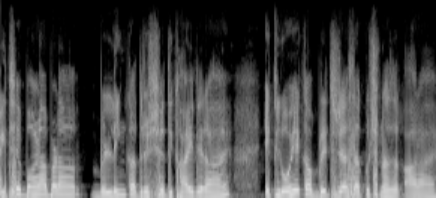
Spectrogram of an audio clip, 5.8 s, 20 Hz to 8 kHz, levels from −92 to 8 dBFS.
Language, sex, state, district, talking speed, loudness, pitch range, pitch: Hindi, male, Jharkhand, Ranchi, 205 wpm, -13 LUFS, 150-185 Hz, 170 Hz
